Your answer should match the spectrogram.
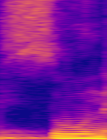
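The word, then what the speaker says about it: soon: सून, ये होगा ना coming सून, get well सून, शून नहीं है, सून है।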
